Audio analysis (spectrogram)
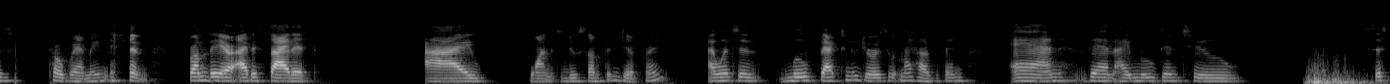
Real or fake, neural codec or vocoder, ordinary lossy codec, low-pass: real; none; Opus, 24 kbps; 7.2 kHz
